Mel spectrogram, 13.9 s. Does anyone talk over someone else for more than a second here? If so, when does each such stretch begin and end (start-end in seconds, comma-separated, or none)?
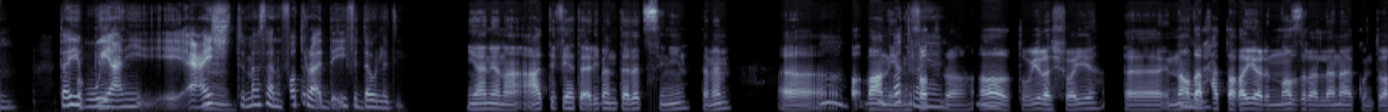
8.2-10.0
